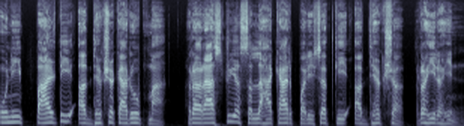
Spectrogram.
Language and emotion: Nepali, neutral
